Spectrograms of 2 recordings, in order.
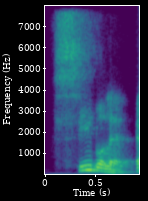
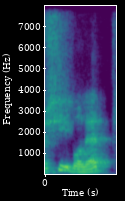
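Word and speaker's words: Shibboleth: The Ephraimites were exposed because they were unable to pronounce Shiboleth. Instead of Shiboleth, it became Siboleth. And so the term Shiboleth came into the English language.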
